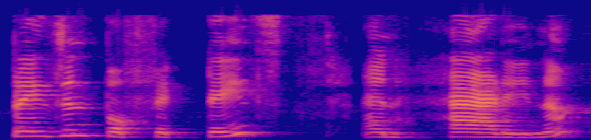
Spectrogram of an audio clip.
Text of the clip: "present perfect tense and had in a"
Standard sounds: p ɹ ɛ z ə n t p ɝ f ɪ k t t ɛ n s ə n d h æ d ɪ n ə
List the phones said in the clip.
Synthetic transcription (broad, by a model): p ɹ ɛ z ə n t p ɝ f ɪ k t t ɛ s ə n d h æ d ɪ n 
